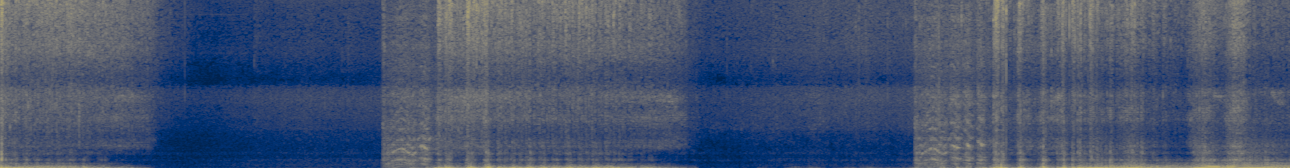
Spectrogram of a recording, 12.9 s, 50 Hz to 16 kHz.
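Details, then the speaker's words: 1998 Jeep Grand Cherokee 5.9 Limited V8, first start after sitting about five years, cold, burning oil: catches in uneven bursts then runs lumpy and unsteady. Owner suspects many vacuum leaks and a missing MAP sensor. "I just have a crap ton of uh vacuum leaks in here in between this this which goes to that and then uh I forget what that's called."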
